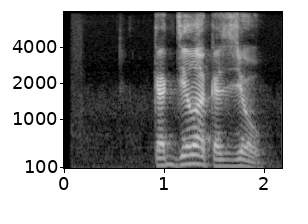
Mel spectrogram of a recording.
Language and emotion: Russian, angry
